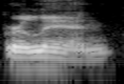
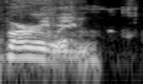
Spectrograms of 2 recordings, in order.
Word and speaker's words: Berlin: It was set up in a town in Massachusetts called Berlin, which is spelt like Berlin. – But Berlin. – Berlin. And I live in New Hampshire.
